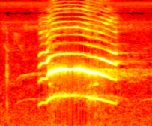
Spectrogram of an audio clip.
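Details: A single drawn-out, loud nasal wail about one second long, slightly rising then falling, from an Indian peafowl (peacock) wandering in forest.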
